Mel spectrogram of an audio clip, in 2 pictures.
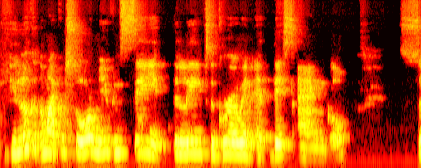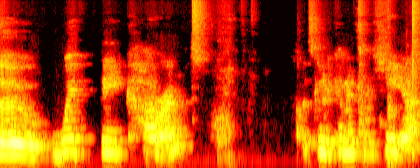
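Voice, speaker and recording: A woman's voice: fairly high pitch, roomy sound, distant mic, poor audio. A woman chatting casually while planting an aquarium, explaining as she goes with frequent ums. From outside Denmark. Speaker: aquascaper.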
